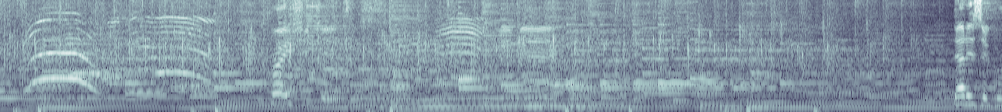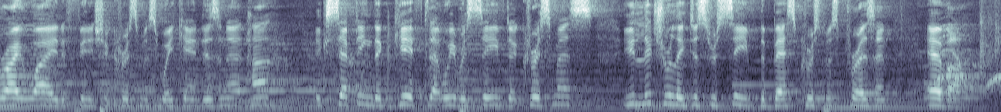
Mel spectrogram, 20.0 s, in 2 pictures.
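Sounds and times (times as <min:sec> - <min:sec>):
scattered cheers and voices calling out: 0:00.0 - 0:06.0, 0:19.4 - 0:20.0
audience applauding: 0:00.0 - 0:10.4, 0:19.4 - 0:20.0
speech: 0:02.7 - 0:03.7, 0:09.6 - 0:20.0.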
